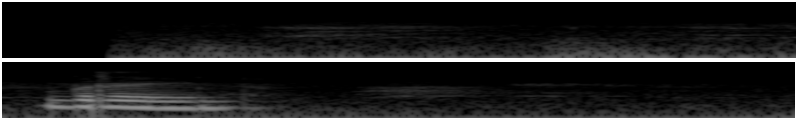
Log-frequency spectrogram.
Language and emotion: Russian, neutral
